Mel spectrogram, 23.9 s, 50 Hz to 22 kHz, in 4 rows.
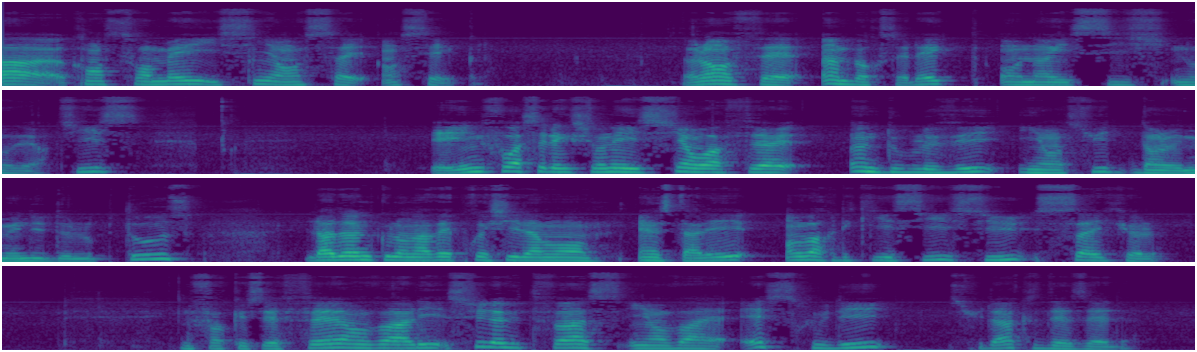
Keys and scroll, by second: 3.3 z, 6.9 z, 10.5 w, 20.2 KP_1, 22.7 e, 23.0 z.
